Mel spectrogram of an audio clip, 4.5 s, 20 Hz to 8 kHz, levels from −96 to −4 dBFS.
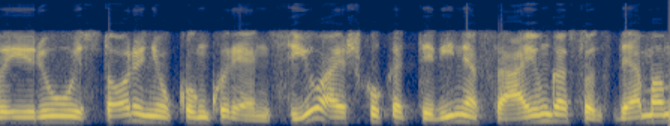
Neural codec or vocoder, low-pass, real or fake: none; 7.2 kHz; real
